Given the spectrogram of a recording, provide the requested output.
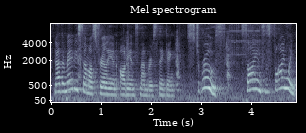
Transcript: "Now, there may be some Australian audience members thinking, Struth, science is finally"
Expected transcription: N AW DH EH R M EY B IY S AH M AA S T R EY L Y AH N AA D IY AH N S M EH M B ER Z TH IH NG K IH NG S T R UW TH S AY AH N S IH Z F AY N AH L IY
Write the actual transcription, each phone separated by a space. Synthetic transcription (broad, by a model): N AW DH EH R M EY B IY S AH M AA S T R EY L Y AH N AA D IY AH N S M EH M B ER Z TH IH NG K IH NG S T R UW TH S AY AH N S IH Z F AY N L IY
